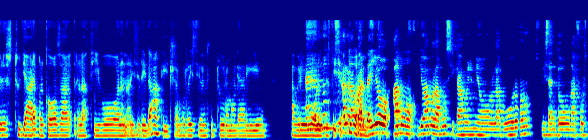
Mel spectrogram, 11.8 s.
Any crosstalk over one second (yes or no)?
yes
